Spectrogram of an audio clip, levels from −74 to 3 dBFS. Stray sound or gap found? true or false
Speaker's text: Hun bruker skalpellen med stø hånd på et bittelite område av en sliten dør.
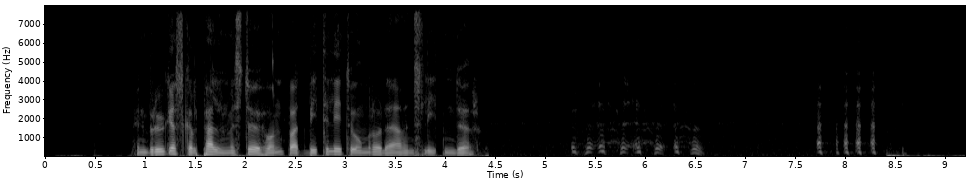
true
